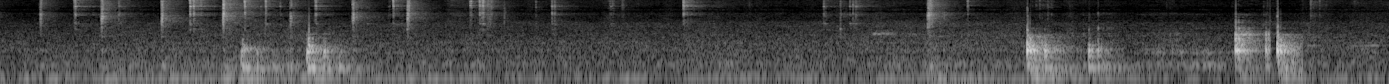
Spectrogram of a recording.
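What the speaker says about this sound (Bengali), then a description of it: "রসুনগুলো আমি একটু ছেঁচে দেব।" Garlic cloves crushed with a pestle while cooking koi fish, heard as a few sharp knocks and crunches, a pair near the start and a pair near the end, over a low steady room hum.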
